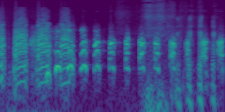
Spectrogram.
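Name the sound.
duck quacking sound effect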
